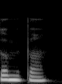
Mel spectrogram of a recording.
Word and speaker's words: Amphan: Amphan, se prononce Amphan, a atterri vers 18h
